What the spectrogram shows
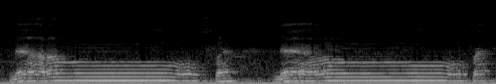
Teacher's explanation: mesti dengung dua harakat. Dengung tu dua harakat.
